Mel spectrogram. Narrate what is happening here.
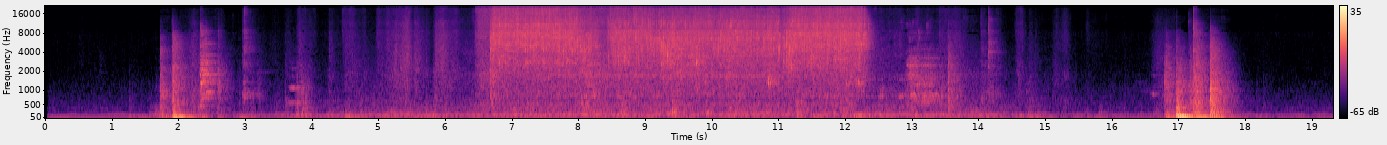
the phone laying on the sink I opened the door switched on the light walked in, turned on the water drank from the tab, turned it off, walked out, switched off the lights then closed the door.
